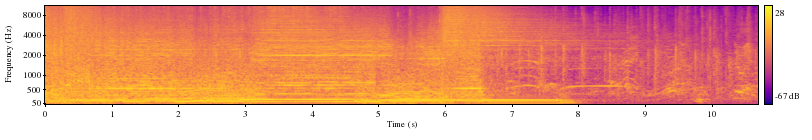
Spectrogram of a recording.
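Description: Live punk rock band playing loud: distorted electric guitars, bass and drum kit. About two-thirds of the way in the drums stop and the guitars and bass hold a final chord that cuts off near the eight-second mark, ending the song. Voices in the room remain after it.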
